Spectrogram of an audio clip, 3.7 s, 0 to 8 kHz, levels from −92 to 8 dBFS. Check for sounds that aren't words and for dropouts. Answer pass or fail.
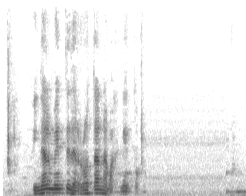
pass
